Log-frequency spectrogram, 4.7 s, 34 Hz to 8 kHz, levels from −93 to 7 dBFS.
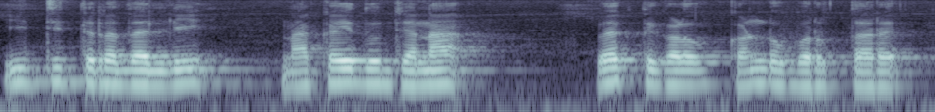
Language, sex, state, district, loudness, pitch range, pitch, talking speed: Kannada, male, Karnataka, Koppal, -17 LUFS, 130-140 Hz, 135 Hz, 75 wpm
